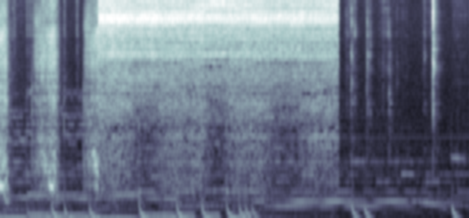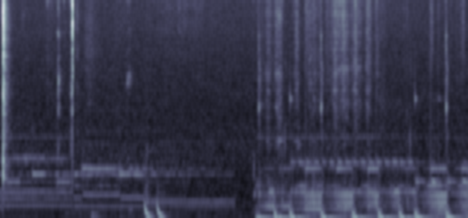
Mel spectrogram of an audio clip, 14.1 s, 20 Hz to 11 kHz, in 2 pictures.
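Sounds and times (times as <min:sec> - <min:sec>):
small motor humming: 0:00.0 - 0:05.1
loud steady hiss: 0:01.4 - 0:05.1.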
